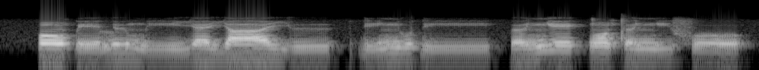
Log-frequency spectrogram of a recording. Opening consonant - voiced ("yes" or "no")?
no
